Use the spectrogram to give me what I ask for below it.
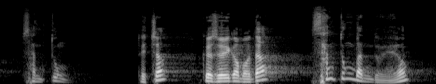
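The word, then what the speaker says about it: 山东: 근데 중국 애들이 그 동력동을 발음할 때 우리가 들으면 약간 뚱으로 들려요. 그래서 산뚱.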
